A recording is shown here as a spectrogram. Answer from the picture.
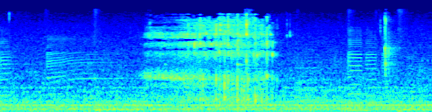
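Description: Drinking from a glass bottle: liquid gurgling and gulping for about a second midway, the loudest sound here.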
